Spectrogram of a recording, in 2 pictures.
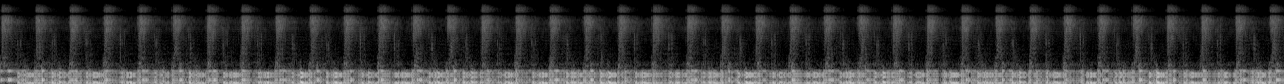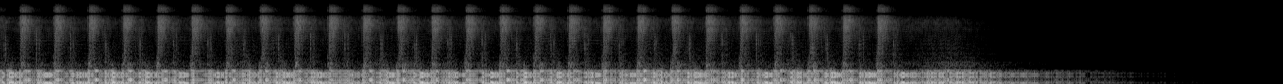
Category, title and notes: Instrument samples > Percussion
Simple Bass Drum and Snare Pattern with Weirdness Added 002
Bass-and-Snare, Bass-Drum, Experimental, Experimental-Production, Experiments-on-Drum-Beats, Experiments-on-Drum-Patterns, Four-Over-Four-Pattern, Fun, FX-Drum, FX-Drum-Pattern, FX-Drums, FX-Laden, FX-Laden-Simple-Drum-Pattern, Glitchy, Interesting-Results, Noisy, Silly, Snare-Drum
